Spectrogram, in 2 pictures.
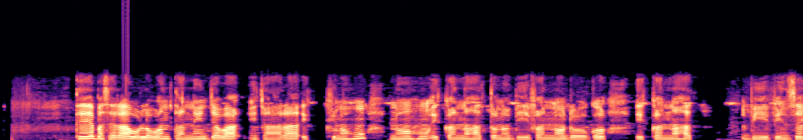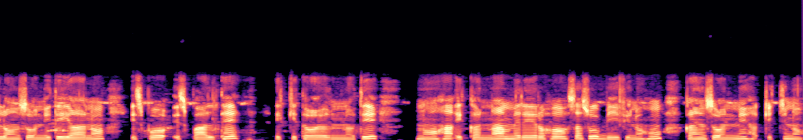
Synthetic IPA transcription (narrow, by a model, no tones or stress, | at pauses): t̪eːbɐsɛɾaːwɔlːɔwɔnt̪ɐnːɪd͡ʒɐwɐɪd͡ʒaːɾɐʔɪkʰːɪnɔɦʊ̃noːɦʊɪkːɐnːɐɦɐt̪ːɔnɔbiːfɐnːɔd̪oːɡɔɪkːɐnːɐɦɐ | biːfɪnsɛlonsoːnːɪt̪ɪjaːnɔɪspɪspaːlt̪ɛ | ɪkːɪt̪ɔnːɔt̪ɪ | noːɦɐʔɪkːɐnːɐmɛɾeːɾɔhɔsɐsʊbiːfɪnɔɦʊkɐjɪnsonːɪɦɐkʼːɪt͡ʃːɪnɔ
